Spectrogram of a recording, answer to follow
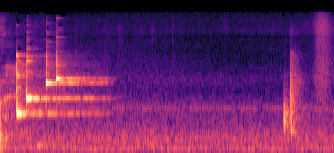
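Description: Smartphone notification chime: four quick notes rising in pitch, each ringing on and fading away within about a second. Near the end there is a brief soft noise.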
